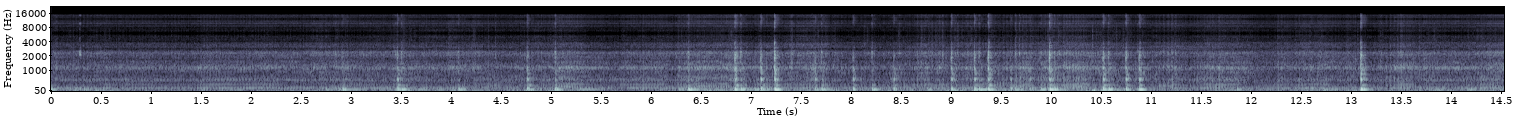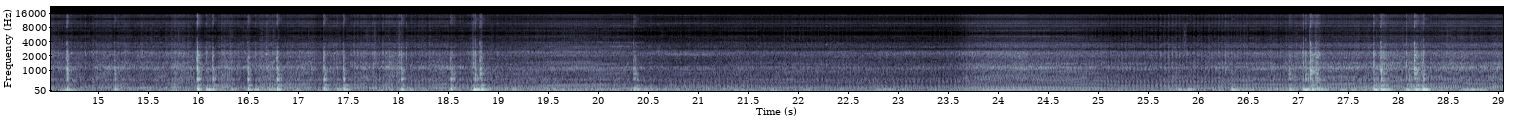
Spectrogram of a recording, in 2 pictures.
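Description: Honda CRF four-stroke single-cylinder dirt bike engine running as the bike rides over rough rock, with frequent knocks and thumps. The engine eases off for a few seconds about two-thirds of the way in, then revs up again.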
